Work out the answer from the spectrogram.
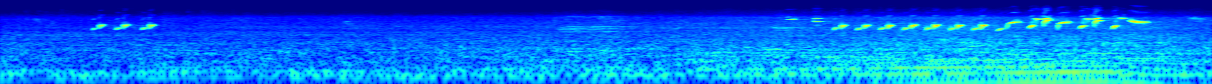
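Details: European goldfinch singing: a brief burst of three high tinkling notes, then after a quiet pause a longer run of quick twittering, liquid notes rising toward the end, over a steady low background hum.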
